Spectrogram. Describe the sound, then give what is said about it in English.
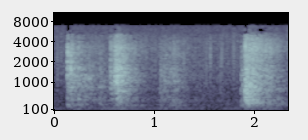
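A garbage can lid is fitted onto a can with a few clattering bumps and knocks, irregularly spaced, moderately loud, with no voices. “Okay, put the lid on.”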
